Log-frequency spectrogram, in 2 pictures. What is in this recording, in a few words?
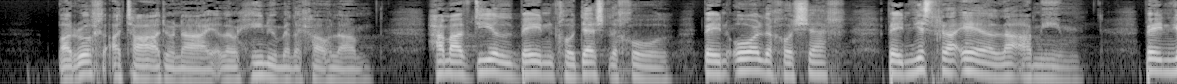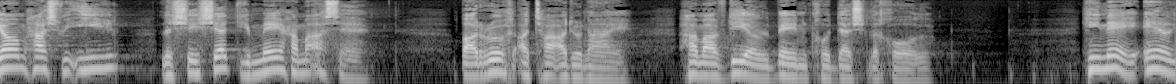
Hebrew Blessing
